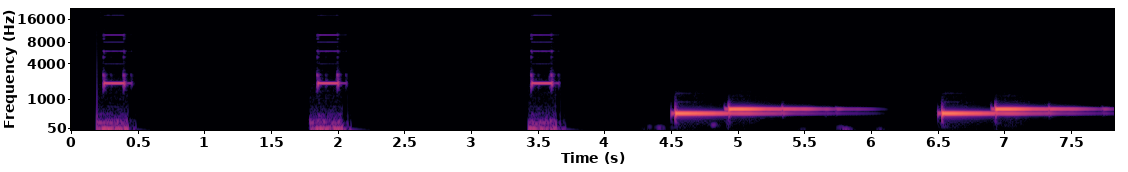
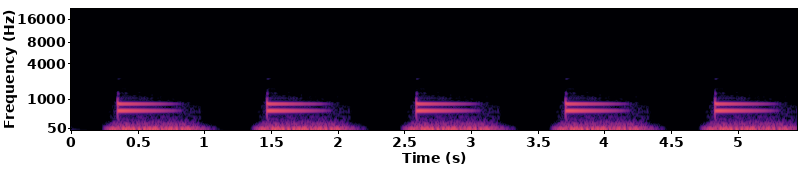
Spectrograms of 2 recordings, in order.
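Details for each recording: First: Nissan in-car warning: for an unfastened seatbelt, three short high beeps, then two soft two-note chimes in which a lower and a higher tone sound together, part of Nissan's newer information sounds. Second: Nissan information chime from a piezoelectric buzzer, built on about 2000 Hz with an added 797 Hz tone and suppressed harmonics. Five soft two-tone dings about once a second, clean and steady with silence between: normal information chime.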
